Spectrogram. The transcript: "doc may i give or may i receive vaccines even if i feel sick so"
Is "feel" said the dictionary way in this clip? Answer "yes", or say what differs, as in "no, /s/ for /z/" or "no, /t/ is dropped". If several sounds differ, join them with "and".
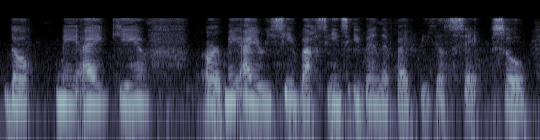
no, /p/ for /f/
